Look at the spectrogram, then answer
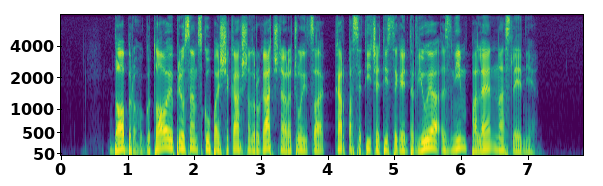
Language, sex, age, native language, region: Slovenian, male, 18-29, Slovenian, Southeast Slovenia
